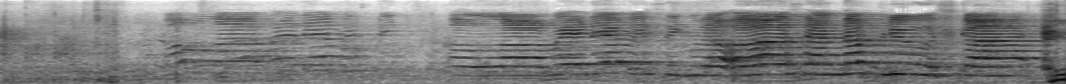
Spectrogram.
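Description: High, children's-pitch voices singing a wordless vocal-only nasheed intro, held notes that glide between pitches, starting about a second in and growing louder toward the end.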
